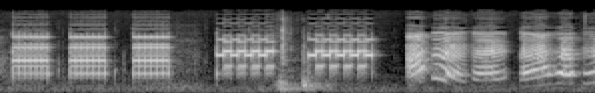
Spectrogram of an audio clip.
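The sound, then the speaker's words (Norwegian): A phone rings out on an outgoing call to order pizza: three short, evenly spaced electronic ring tones, then two longer tones broken by a click, before a voice starts talking. “så ringer vi et lite nummer og bestiller pizza.”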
